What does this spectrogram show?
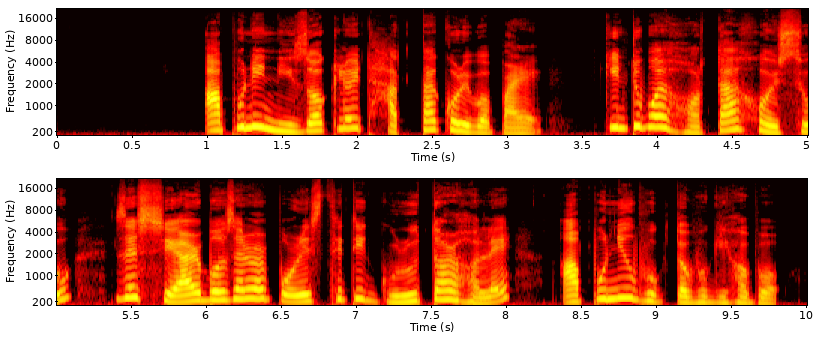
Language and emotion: Assamese, disgusted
